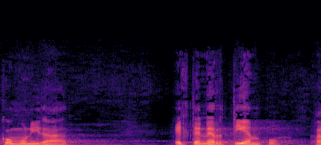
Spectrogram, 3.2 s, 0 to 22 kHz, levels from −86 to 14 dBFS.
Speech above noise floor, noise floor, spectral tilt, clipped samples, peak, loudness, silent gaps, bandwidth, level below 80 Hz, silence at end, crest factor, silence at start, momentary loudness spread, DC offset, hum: 37 dB; -54 dBFS; -7 dB/octave; under 0.1%; -2 dBFS; -18 LUFS; none; 14 kHz; -46 dBFS; 0 s; 18 dB; 0 s; 14 LU; under 0.1%; none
